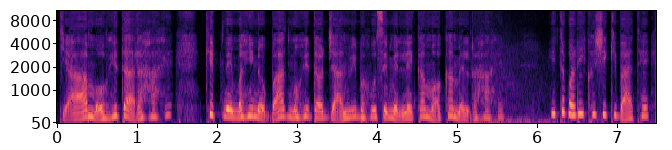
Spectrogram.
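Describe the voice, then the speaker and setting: A woman playing a gentle, dutiful village mother and daughter-in-law who advises patiently in a story. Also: mid-range voice, big pitch swings, moderate pace, breathy edge, dry recording, studio quality. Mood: eager.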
